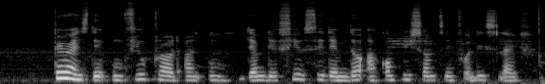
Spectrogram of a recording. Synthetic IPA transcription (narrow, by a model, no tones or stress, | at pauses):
pɛɹɛ̃ntsdeʔũmfilˠpɹaʊdãnũmdɛ̃mdefilsedɛ̃mdɔ̃nakɔ̃mpliʃsɔ̃mtĩŋfɔ̰dislaɪf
